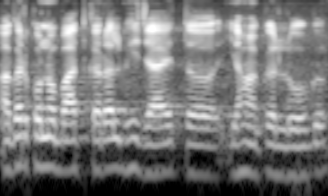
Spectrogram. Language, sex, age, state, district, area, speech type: Maithili, male, 18-30, Bihar, Purnia, rural, spontaneous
